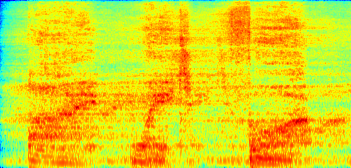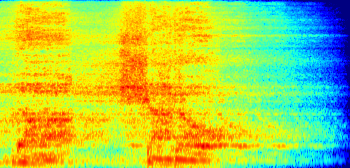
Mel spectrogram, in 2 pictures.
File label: Ethereal Voice; Cinematic; Warframe; Wraith Quest; Mission Four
